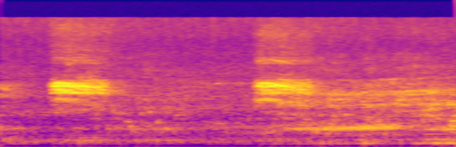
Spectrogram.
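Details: A Pekin duck, one of a couple, gives two harsh, nasal quacks about a second apart. A lower murmur, possibly a voice, follows the second quack.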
